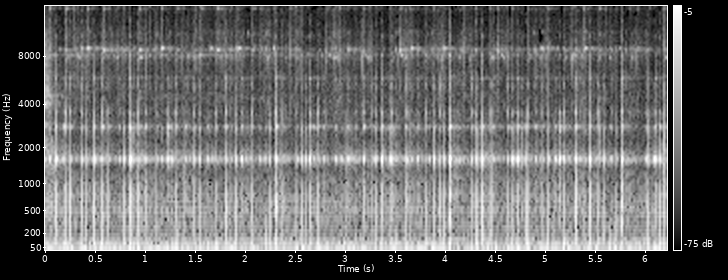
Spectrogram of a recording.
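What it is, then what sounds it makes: Ceramic object tapped. A ceramic object is tapped repeatedly in a quick, steady run of light, bright clinks. Each tap has a clear ringing tone around 1.6 kHz that dies away almost instantly, over a soft low background.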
